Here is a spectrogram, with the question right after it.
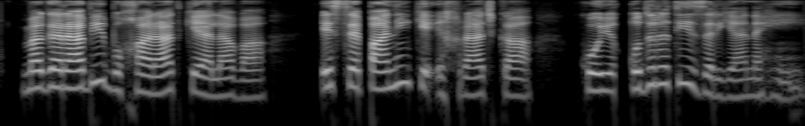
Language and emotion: Urdu, neutral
